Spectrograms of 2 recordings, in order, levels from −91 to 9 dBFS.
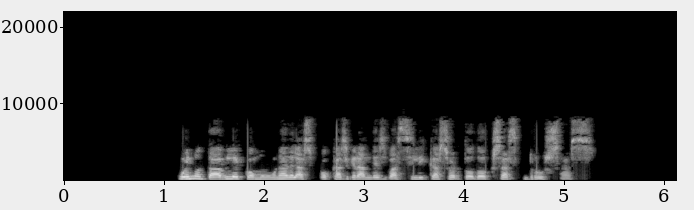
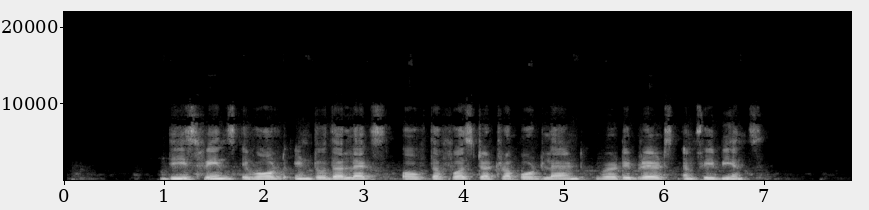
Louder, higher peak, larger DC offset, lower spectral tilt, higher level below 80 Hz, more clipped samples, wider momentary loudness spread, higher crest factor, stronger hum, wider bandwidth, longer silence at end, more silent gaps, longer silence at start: about the same, -18 LUFS vs -19 LUFS; about the same, -2 dBFS vs -2 dBFS; neither; second, -3.5 dB/octave vs -6 dB/octave; first, -60 dBFS vs -70 dBFS; neither; first, 11 LU vs 7 LU; about the same, 18 dB vs 16 dB; neither; second, 8.4 kHz vs 9.4 kHz; second, 0.85 s vs 1.05 s; neither; first, 1.15 s vs 0.95 s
